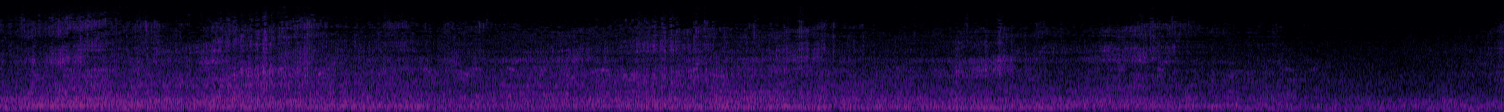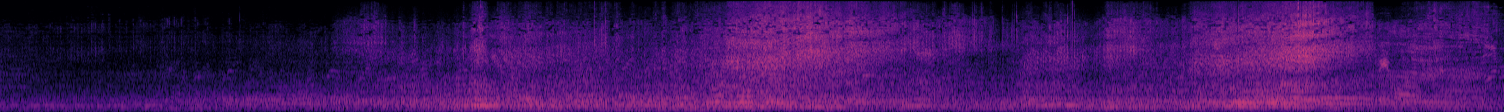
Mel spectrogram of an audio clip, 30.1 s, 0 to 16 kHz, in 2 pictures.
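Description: Stock car V8 engines: a steady low drone of a car running slowly, then from about two thirds of the way in a pack of race cars passing under caution, the engine note swelling and falling with each pass, loudest near the end.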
